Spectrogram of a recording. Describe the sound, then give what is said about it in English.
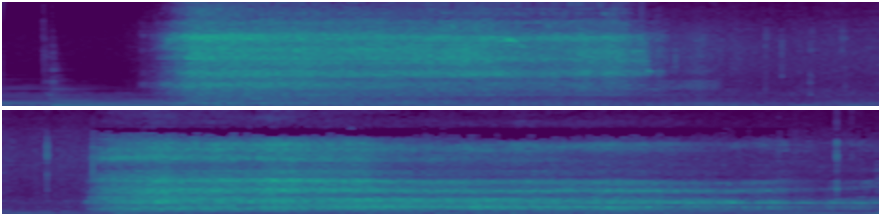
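A slow, deep breath drawn in and then let out during a calming bedtime relaxation for children: a long airy inhale, a short pause, then a longer and fuller exhale, with no talk. “Last one, fill up your chest and belly. Deep breath in and out.”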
